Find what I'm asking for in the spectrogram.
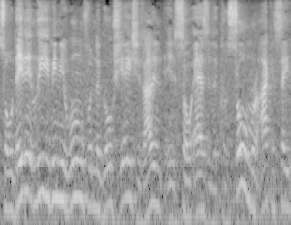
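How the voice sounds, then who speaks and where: A man's animated voice with audible room echo and noticeable background noise. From US South. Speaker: consumer rights educator. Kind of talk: live-stream class. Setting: live stream. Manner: fast.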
